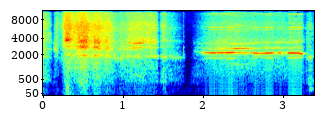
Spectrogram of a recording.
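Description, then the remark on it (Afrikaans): Two breathy blows of air through pursed lips by someone learning to whistle, an airy hiss carrying only a faint, wavering hint of a whistle tone, like a failed attempt at whistling. No talking. “Uh maar maar dis nog nie regtig fluit nie. Maar maar daar was klank.”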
